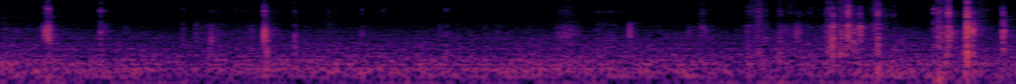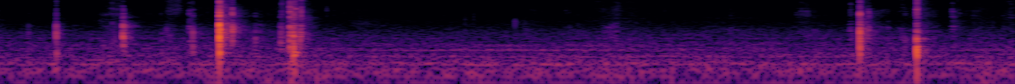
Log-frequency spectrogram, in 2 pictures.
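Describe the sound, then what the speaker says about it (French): Small scissors snip plastic parts and bags during assembly of a vintage Tamiya Egress RC car kit, scattered faint close clicks and crisp cuts with quiet handling noise between them. "Ciseaux."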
